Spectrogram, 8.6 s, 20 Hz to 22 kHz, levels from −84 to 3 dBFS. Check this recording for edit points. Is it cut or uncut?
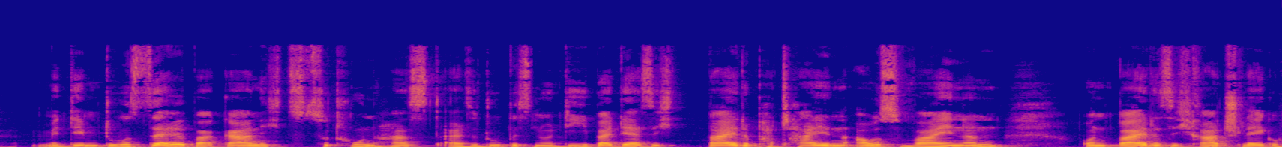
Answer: cut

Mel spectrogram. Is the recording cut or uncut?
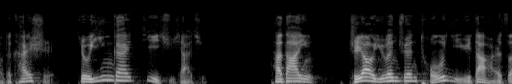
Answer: uncut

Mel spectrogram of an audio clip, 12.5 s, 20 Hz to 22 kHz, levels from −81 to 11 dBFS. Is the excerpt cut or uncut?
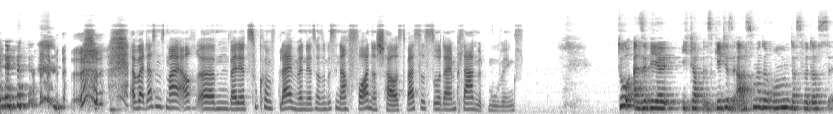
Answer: uncut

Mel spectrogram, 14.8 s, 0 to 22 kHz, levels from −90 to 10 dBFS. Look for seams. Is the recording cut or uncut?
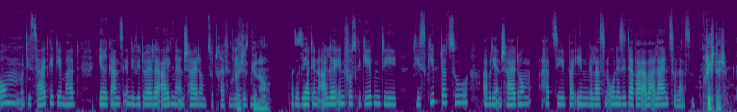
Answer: cut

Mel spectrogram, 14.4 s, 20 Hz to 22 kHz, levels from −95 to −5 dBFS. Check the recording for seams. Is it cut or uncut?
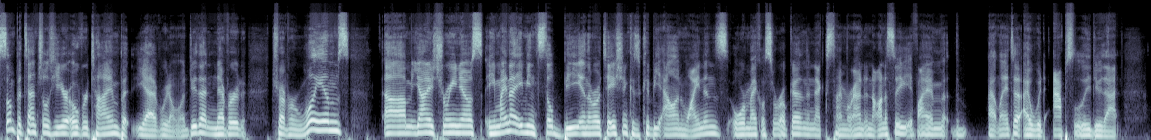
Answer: uncut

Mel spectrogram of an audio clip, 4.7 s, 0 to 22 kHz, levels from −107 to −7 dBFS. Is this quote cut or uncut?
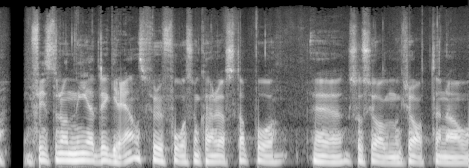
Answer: uncut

